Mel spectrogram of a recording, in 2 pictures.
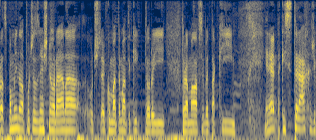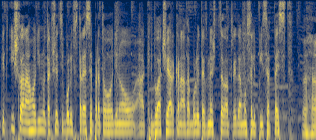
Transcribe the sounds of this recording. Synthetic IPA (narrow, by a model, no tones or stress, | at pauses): ɾaːt̪spɔmiːnalpɔt͡ʃazd̪ɲɛʃnɛːɦɔɾaːnauɾt͡ʃi̥cɛʎkumat̪ɛmat̪ikikt̪ɔɾiːkt̪ɔɾaːmalafsɛbɛt̪akʰiː | jaːɲɛʋjɛmt̪ḁkiːst̪ɾaxʒɛkɛɟiʃlanaɦɔɟinut̪akfʃɛt̪t͡sibɔlifst̪ɾɛsɛpɾɛt̪ːɔʊɦɔɟinɔʊa̰kɛɟbɔlat͡ʃɪaɾkanat̪abulit̪aɡzmɛɛʃt͡sɛlaːt̪ɾɪɛd̪amusɛlipiːsac̚t̪ɛst̪ | aɦ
